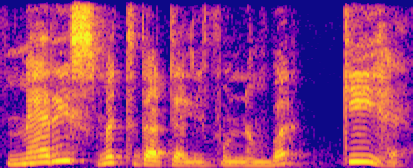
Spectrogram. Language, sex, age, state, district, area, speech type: Punjabi, female, 45-60, Punjab, Fatehgarh Sahib, rural, read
